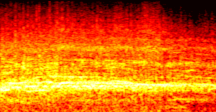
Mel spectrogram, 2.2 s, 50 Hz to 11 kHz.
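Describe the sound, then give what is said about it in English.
Crowd cheering at Aung San Suu Kyi's release from house arrest in Rangoon, as she climbed steps behind the gate of her compound. The joyful roar is steady and loud throughout. “The diminutive 65-year-old democracy campaigner clambered up steps behind the gate of her compound, and the crowd went mad with joy.”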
